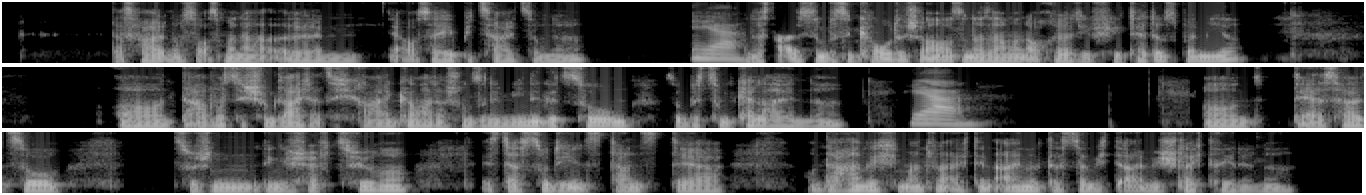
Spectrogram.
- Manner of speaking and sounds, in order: none
- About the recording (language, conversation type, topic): German, advice, Wie fühlst du dich, wenn du befürchtest, wegen deines Aussehens oder deines Kleidungsstils verurteilt zu werden?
